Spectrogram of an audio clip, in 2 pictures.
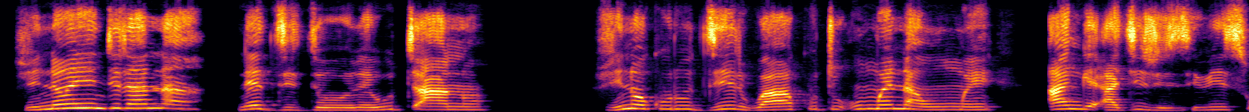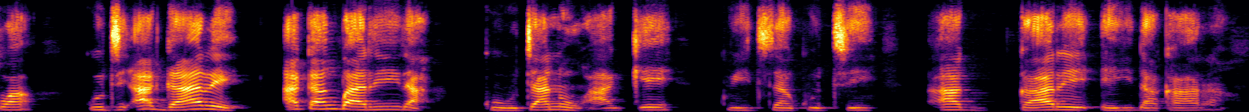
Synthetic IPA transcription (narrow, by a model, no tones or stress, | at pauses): ʐ̥ino̞indirana | ne̞d͡zid͡zo̞re̞utano̞ | ʐ̥ino̞kuɾud͡zirwakutiʔumwe̞naumwe̞ | aŋɡe̞ʔat͡ʃiʐiziʋiswa | kutiʔaɡʱaɾe̞ | akaŋɡwarira | kuɦutano̞ɦwake̞ | kuitirakutʰi | a | ɡ̥ʱaɾe̞eiɗakaːra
